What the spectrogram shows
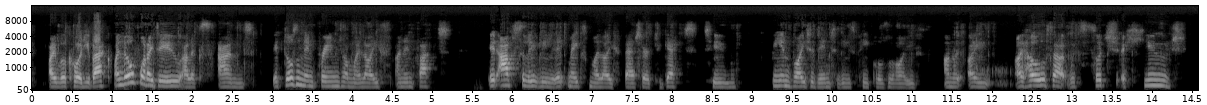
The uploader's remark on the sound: Recorded remotely 2020.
